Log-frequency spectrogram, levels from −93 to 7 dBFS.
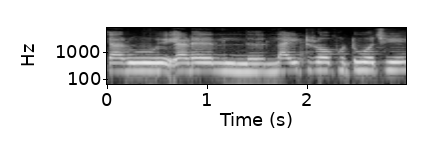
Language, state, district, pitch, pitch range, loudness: Sambalpuri, Odisha, Sambalpur, 205 Hz, 205-215 Hz, -11 LUFS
